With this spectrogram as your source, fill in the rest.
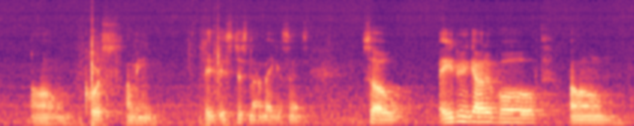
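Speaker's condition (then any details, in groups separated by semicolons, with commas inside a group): No condition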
